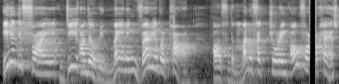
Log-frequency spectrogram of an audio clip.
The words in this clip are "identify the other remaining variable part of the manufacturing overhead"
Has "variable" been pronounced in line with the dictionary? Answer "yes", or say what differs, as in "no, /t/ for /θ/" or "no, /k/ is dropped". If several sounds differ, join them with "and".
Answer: yes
